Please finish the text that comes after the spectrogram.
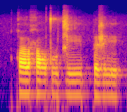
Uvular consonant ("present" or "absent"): present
